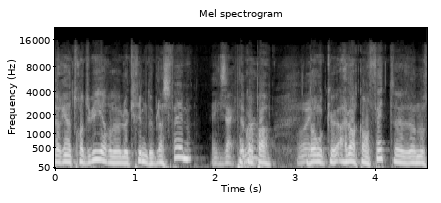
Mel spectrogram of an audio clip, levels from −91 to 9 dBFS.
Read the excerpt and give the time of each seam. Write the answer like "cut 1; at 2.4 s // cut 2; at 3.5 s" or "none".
none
